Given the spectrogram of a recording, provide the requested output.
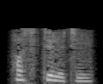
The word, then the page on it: hostility: hɒs’tılətı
